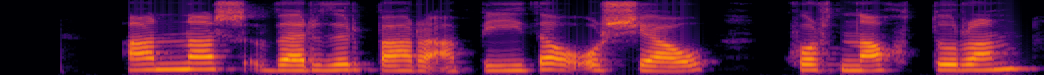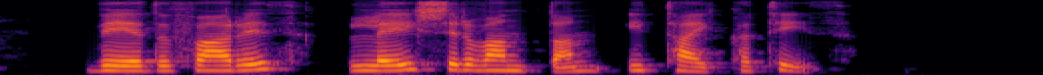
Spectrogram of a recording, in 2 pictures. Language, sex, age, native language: Icelandic, female, 40-49, Icelandic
